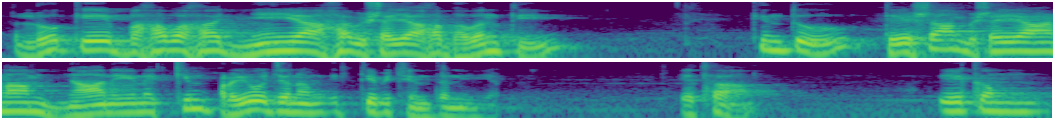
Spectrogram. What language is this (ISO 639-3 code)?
san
